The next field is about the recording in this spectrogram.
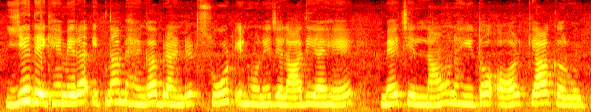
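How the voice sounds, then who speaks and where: Woman doing a spoiled young rich girl, high voice, loud and whiny, demanding, story reading. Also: fairly even intonation, moderate pace, natural voice. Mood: angry.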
